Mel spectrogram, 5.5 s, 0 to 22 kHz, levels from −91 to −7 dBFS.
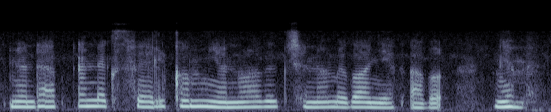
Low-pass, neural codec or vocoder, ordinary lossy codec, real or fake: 7.2 kHz; none; Opus, 16 kbps; real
